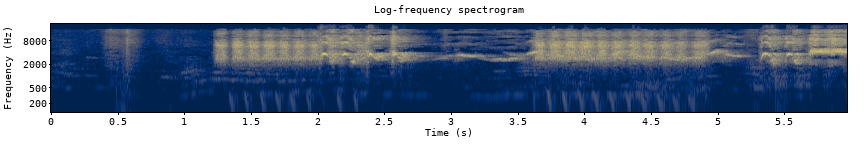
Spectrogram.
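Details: Agitated greater green leafbird pouring out loud harsh scratchy bursts in two long runs, over a fast series of low rhythmic ticks, with a short whistled slur between the bursts.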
